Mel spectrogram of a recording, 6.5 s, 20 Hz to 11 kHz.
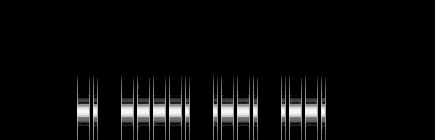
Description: Morse code, heard as a keyed tone, about 20 wpm, spaced as for 15 wpm, 700 Hz. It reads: N9PP
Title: 186 Lesson 30g - Letter b - Call Signs 20wpm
